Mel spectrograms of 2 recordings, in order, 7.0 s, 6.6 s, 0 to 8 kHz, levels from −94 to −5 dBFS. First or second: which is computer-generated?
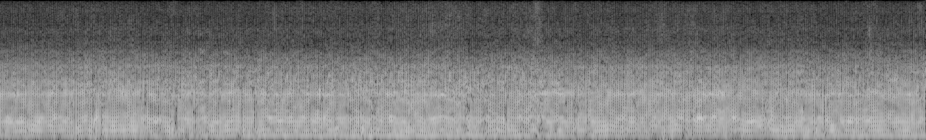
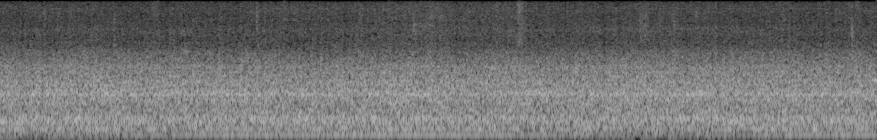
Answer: first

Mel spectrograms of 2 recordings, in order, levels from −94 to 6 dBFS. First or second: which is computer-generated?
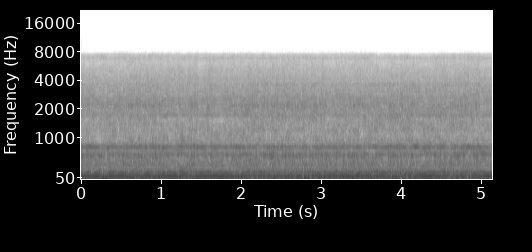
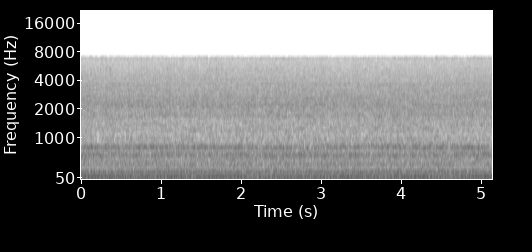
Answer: first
